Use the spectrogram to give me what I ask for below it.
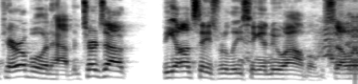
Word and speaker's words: Beyoncé: So it's actually Beyoncé, not Beyonce.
